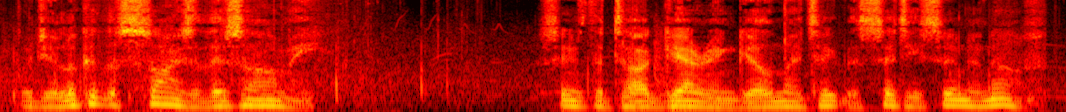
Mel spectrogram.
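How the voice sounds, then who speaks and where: An actor playing a watchful, practical, doubtful travelling companion in a video game. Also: male voice, sits low, fairly quick, natural voice. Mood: observant. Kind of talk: dramatic video game voice acting. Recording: faint background ambience noise.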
